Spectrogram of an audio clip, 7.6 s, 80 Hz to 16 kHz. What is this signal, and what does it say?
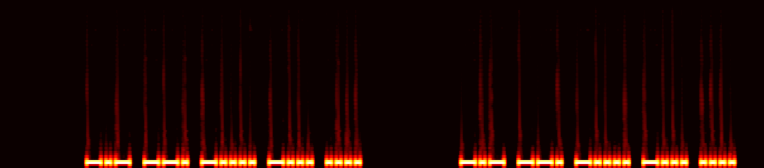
Morse code, heard as a keyed tone, about 25 wpm, 700 Hz. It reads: KG6BH KG6BH
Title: USA Call Signs - 5 Characters - Repeated 2x - 25wpm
